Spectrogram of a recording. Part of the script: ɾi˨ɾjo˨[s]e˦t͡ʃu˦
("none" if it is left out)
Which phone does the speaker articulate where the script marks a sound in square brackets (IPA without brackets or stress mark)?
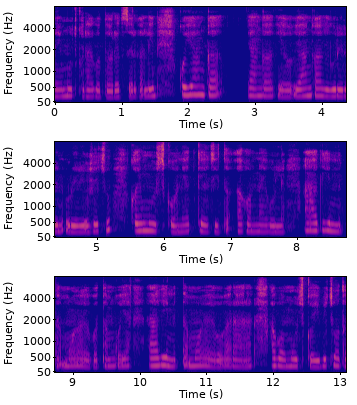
ʃ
